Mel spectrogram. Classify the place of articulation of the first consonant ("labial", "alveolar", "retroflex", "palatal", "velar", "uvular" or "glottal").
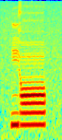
palatal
